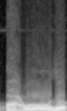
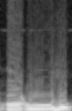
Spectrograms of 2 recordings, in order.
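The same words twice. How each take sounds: Both takes have the same delivery.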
